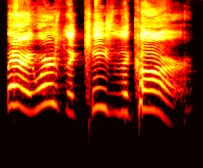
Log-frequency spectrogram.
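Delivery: hammed-up wife hunting for keys; mock frantic wife. Wife asking her husband for the keys, mock panic.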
